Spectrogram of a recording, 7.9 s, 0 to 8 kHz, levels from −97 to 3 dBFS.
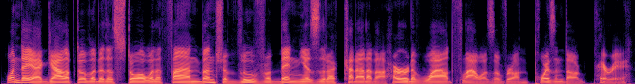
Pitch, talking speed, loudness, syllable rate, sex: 120 Hz, 225 wpm, -20 LUFS, 5.6 syllables/s, male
